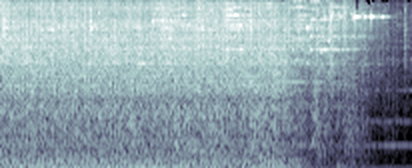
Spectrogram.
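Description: A loud, dense crashing noise that holds for about three seconds and then fades out near the end.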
